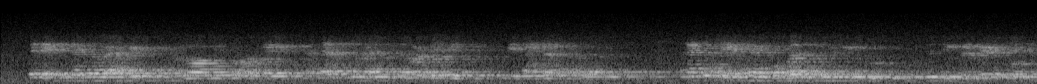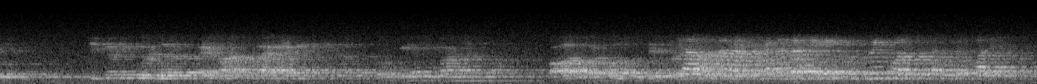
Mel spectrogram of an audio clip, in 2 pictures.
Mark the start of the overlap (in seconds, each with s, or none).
17.0 s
